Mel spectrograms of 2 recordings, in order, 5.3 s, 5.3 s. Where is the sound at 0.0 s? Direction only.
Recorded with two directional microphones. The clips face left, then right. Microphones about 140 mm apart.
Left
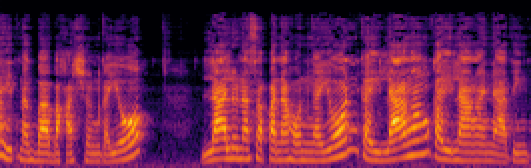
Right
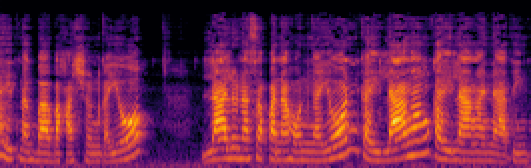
20° left (ahead or behind).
